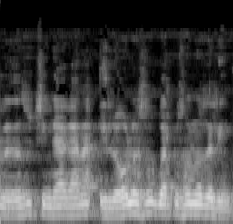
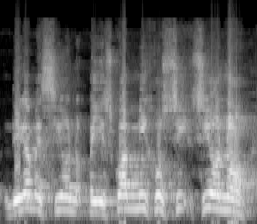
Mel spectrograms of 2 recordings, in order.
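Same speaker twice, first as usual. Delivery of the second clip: loud, higher, insistent demand; demanding father; 7 semitones higher, 5 dB louder than usual. Retold or imitated. Father confronts the teacher about the pinch, loud and angry. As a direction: press her for a yes or no.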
